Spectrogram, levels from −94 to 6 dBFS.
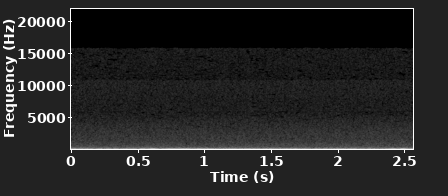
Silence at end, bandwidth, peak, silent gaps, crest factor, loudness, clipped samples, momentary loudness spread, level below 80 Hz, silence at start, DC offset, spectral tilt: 0 s; 11 kHz; -20 dBFS; none; 12 dB; -42 LUFS; under 0.1%; 1 LU; -40 dBFS; 0 s; under 0.1%; -7 dB/octave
